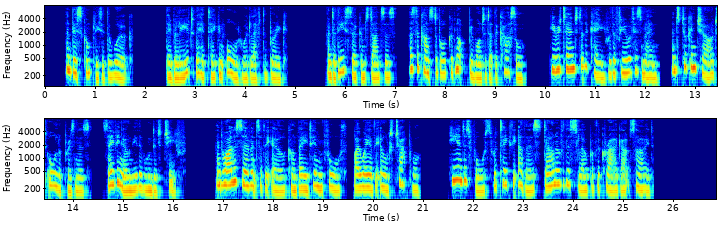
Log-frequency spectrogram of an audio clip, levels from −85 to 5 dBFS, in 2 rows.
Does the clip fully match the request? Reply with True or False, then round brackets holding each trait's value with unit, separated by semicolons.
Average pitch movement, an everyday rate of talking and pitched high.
True (4.6 semitones; 190 wpm; 200 Hz)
